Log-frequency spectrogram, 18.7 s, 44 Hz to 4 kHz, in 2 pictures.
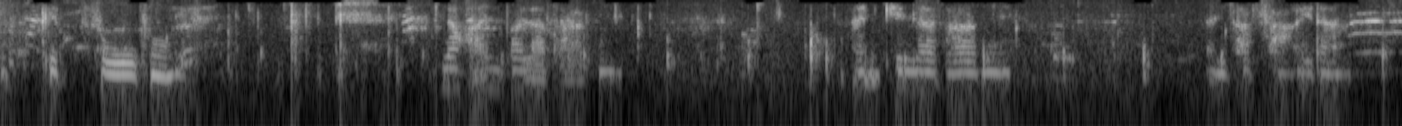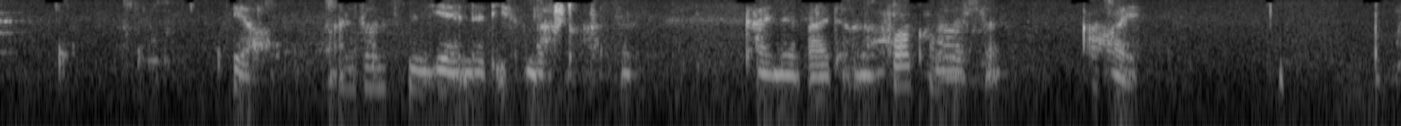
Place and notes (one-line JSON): {"title": "Telefonzelle, Dieffenbachstraße - Bärchen und Zeichen verschwinden 29.08.2007 11:51:43", "latitude": "52.49", "longitude": "13.42", "altitude": "42", "timezone": "GMT+1"}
